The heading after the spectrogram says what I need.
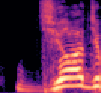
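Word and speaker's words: judge: ई क्या पढ़ेंगे इसको जज पढ़ेंगे डी जी एक साथ है तो ज उच्चारण होगा जज एपीयर्ड ए डबल पी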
